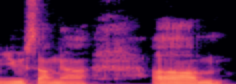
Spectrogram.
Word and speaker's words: Yu Sang-ah: From the way I understand it, Sang is the first syllable of her name and Ah's the second, so it's kind of weird, hard to pronounce for me, but I'm trying my best.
